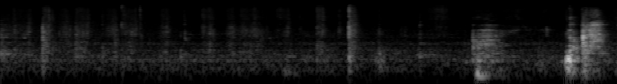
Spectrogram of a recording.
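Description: Shaving brush working lather on a face: faint, repeated soft brushing and scratching strokes with small clicks, one sharper click about four and a half seconds in.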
